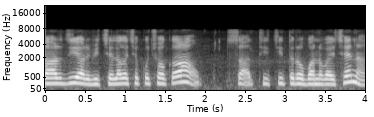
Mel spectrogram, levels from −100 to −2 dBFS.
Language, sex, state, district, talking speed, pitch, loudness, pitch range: Maithili, female, Bihar, Begusarai, 210 wpm, 230 Hz, -17 LUFS, 220-240 Hz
